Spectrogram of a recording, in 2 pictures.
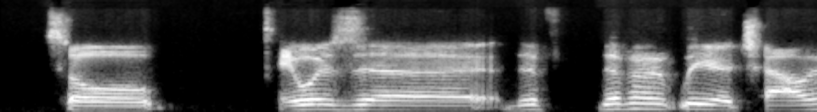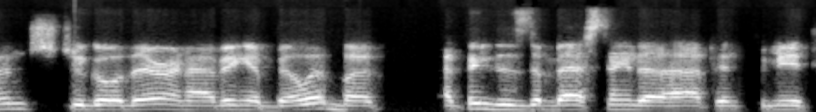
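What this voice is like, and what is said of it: Quebec French-accented English. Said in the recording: “you can tell with my accent, I didn't really know English at that time ... in Quebec, we learn English, but not that much”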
